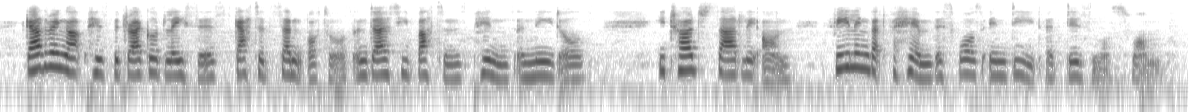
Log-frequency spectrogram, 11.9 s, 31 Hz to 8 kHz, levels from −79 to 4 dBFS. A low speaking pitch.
No: high, 200 Hz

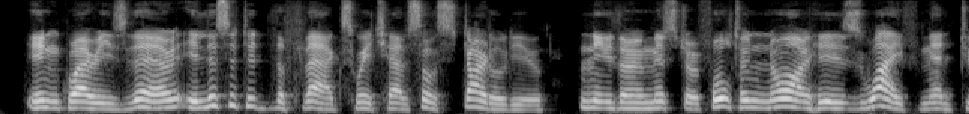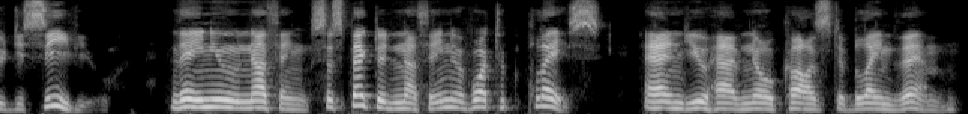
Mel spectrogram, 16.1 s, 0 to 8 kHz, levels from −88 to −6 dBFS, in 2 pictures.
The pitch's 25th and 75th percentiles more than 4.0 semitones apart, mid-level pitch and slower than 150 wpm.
No: average, 3.7 semitones; medium, 170 Hz; average, 140 wpm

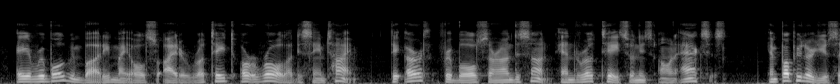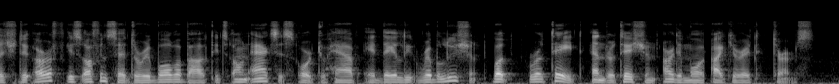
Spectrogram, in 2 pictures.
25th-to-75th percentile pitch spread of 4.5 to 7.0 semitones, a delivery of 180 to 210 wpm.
Yes: average, 5.1 semitones; average, 195 wpm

